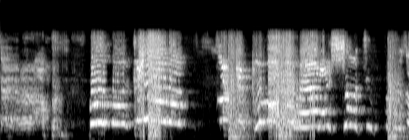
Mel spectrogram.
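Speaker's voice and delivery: shrill, loud, slow rage at being shot; furious gamer yell. Retold or imitated. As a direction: scream at the screen like you just got killed. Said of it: "I'm pissed off and I'm yelling".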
